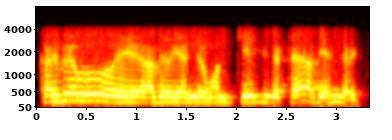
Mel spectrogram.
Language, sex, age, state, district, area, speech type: Kannada, male, 60+, Karnataka, Koppal, urban, conversation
